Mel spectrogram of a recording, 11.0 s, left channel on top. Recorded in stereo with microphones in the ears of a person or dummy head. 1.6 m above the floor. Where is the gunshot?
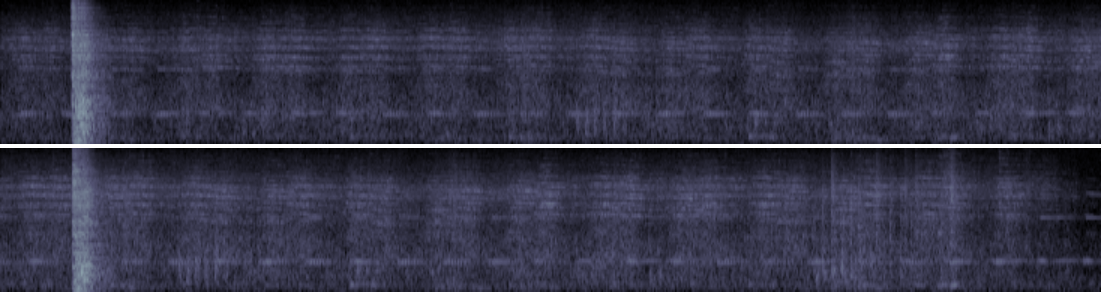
50° left (ahead or behind), 0.8 m.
